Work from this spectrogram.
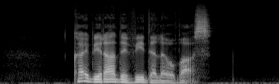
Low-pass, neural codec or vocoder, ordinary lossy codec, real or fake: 19.8 kHz; autoencoder, 48 kHz, 32 numbers a frame, DAC-VAE, trained on Japanese speech; none; fake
